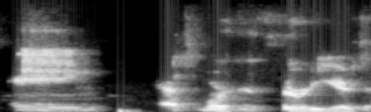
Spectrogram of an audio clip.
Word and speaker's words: Ng: sports team in north america so congratulations it's pronounced aang has more than 30 years of experience in baseball beginning of the interim with the chicago white sox in 1990.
